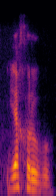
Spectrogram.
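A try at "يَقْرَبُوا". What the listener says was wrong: نہیں نہیں نہیں، یقربو، قاف قاف، یقربو قریب ہونا نا، قاف قاف، یقربو.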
